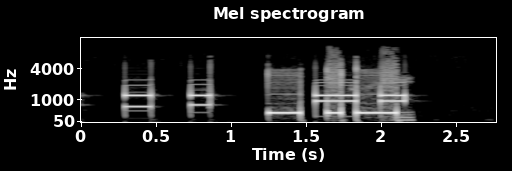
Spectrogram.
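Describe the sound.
Telephone keypad tones from pressing number buttons: two short, evenly spaced beeps, then a quicker run of several longer, overlapping tones, loud and clear with no voices.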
